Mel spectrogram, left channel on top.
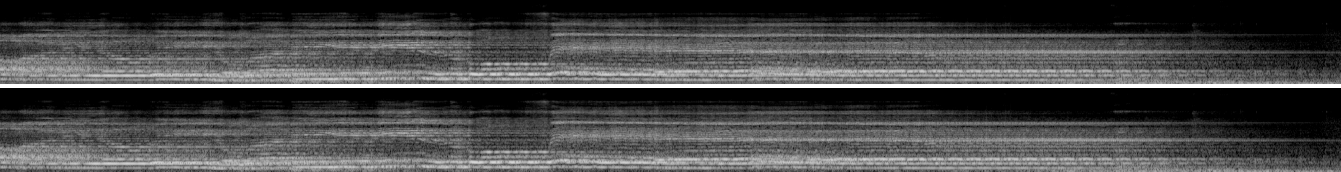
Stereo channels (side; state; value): left; noise; hum, 26 dB below the sound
